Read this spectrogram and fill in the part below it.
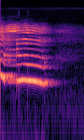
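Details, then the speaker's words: Vocal tic in a person with Tourette's waiting in hospital for an ERCP procedure: involuntary shouted "I don't want to die!" which the speaker says they don't believe. "I don't want to die! Obviously, I don't believe I'm going to die, but my Tourette's does."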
